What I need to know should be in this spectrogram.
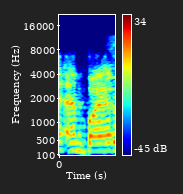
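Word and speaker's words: ampere: What is इस बच्चे को जवाब देंगे, उसका प्रोनाउंसिएशन तो थोड़ा सा वीक था, एम्पायर बोल दिया, लेकिन बोलना क्या उसको बेटे? एम्पियर, एम्पियर बोलना, एम्पियर कैपिटल ए से लिखते हैं।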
